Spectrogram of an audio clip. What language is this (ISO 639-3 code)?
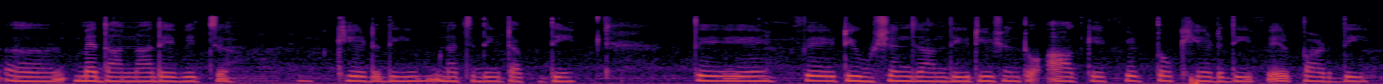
pan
